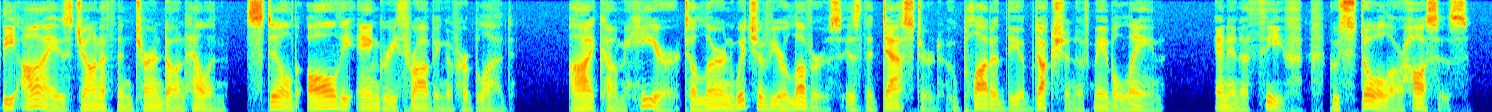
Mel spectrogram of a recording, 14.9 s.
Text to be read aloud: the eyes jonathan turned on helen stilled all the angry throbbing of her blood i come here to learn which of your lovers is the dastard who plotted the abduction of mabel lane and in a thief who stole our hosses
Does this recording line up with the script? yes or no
yes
